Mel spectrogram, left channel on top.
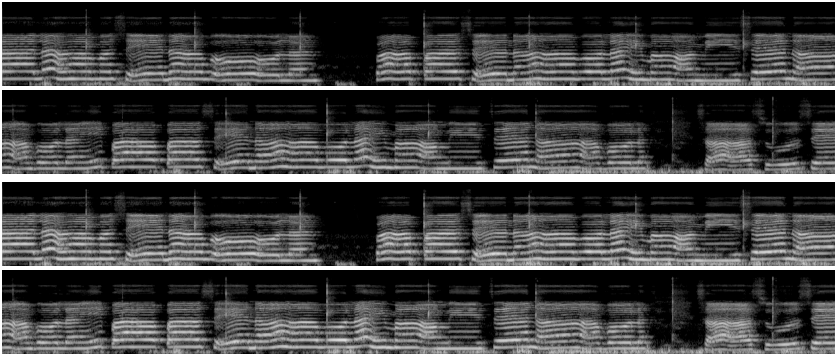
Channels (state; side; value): quieter; left; 4.4 dB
